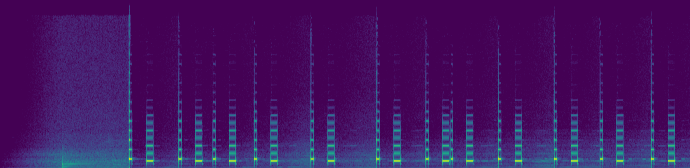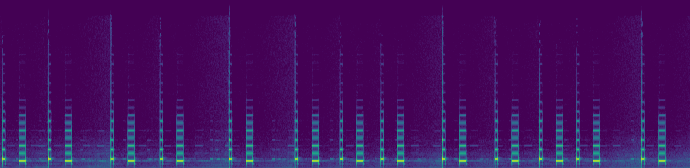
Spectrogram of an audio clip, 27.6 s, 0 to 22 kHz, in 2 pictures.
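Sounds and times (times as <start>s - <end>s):
kakko audible pedestrian crossing signal in Miyoshi, Tokushima: 1.2s - 27.6s.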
